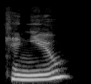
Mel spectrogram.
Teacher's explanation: Americans use the reduced form, can. It's almost like the A is gone. So you just imagine a KN.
